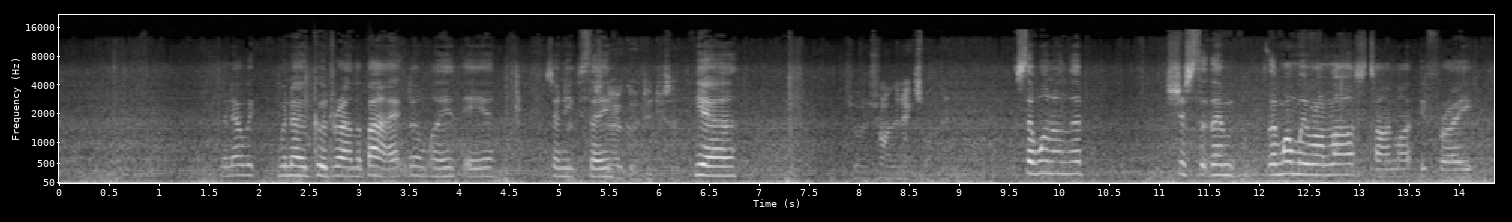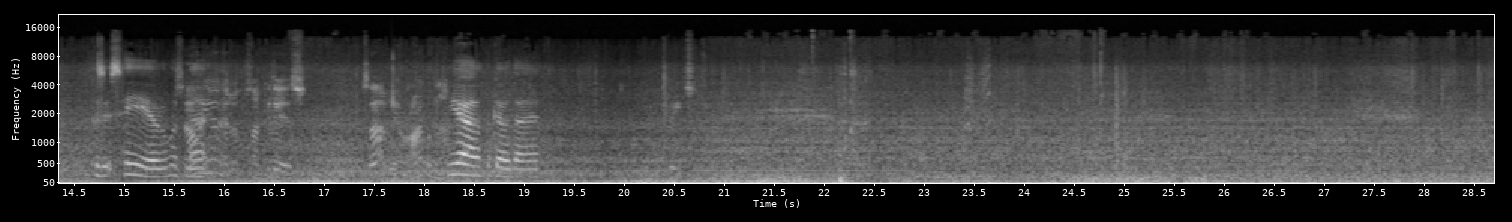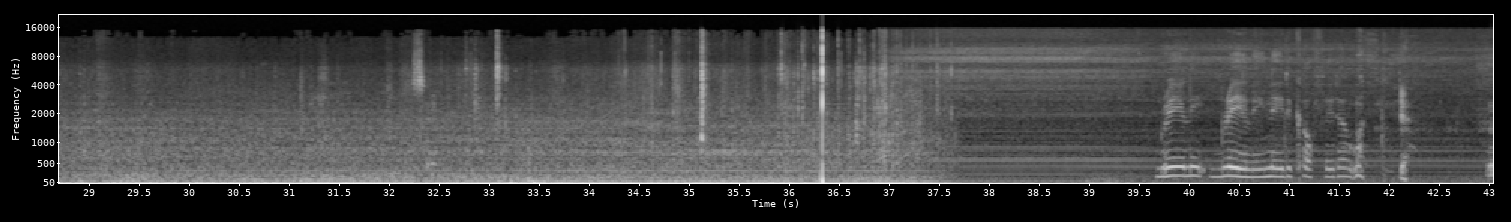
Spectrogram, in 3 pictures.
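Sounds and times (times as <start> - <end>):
engine and road rumble: 0.0 - 43.0.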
